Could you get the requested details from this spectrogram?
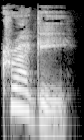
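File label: "craggy", British English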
